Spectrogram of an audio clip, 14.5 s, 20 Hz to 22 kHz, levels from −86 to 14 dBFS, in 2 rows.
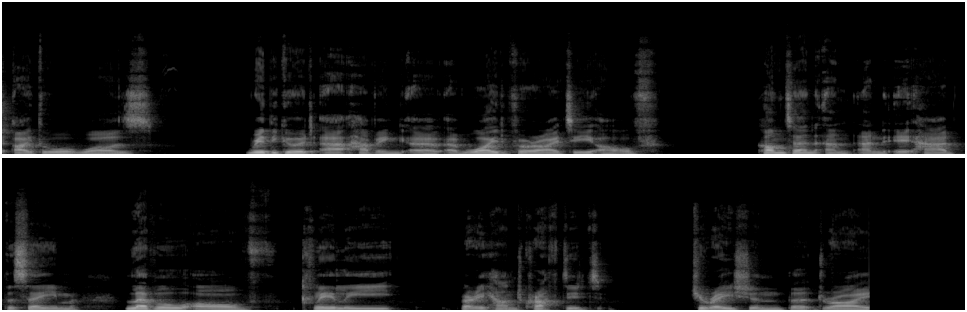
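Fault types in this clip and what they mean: Cut-off end: the speech just stops dead at about 13.72 s, right in the middle of a sound, as if the final stretch of audio was never written out or played back. There's no natural decay or trailing breath. It falls straight into digital silence, and that flat nothing runs for roughly the last 0.73 s of the clip. It's less like someone finishing a thought and more like the recording got chopped off mid-syllable.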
